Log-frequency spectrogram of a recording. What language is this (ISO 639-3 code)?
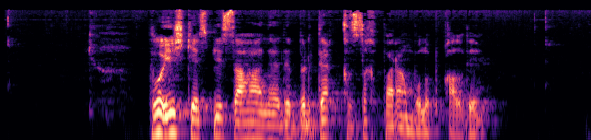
uig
